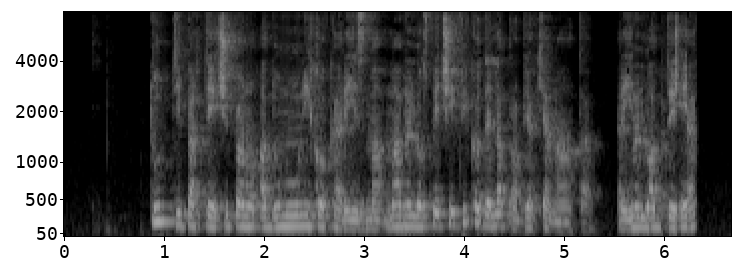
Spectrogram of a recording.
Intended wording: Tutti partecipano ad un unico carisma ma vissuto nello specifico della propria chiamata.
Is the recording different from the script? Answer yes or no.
yes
